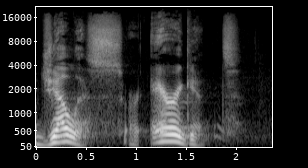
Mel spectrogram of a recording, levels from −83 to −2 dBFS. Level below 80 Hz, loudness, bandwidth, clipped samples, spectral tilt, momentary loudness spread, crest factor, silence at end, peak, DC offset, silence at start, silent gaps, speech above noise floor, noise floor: -72 dBFS; -19 LUFS; 19.5 kHz; under 0.1%; -4.5 dB/octave; 19 LU; 18 dB; 0.4 s; -2 dBFS; under 0.1%; 0 s; none; 20 dB; -39 dBFS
